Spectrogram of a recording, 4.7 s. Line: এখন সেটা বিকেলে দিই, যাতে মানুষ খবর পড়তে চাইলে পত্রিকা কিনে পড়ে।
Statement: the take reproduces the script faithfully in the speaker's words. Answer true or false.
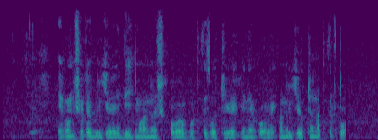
false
